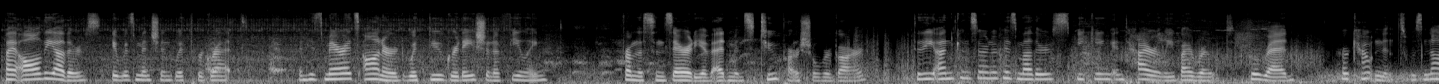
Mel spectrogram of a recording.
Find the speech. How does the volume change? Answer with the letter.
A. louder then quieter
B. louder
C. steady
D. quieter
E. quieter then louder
C.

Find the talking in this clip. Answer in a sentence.
The talking can be heard from 0.1 to 14.3 s.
